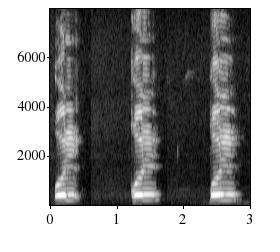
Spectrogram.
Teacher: دوبارہ سے سن لیجئے، قوف آپ نے پر پڑھنا ہے، یعنی منہ بھر کر اس کو ادا کرنا ہے، جس کو عام فہم لفظ میں کہا جاتا ہے کہ آپ نے اس کو موٹا پڑھنا ہے۔ قوف کو آپ نے موٹا پڑھنا ہے اور لام کو ہلانا نہیں ہے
